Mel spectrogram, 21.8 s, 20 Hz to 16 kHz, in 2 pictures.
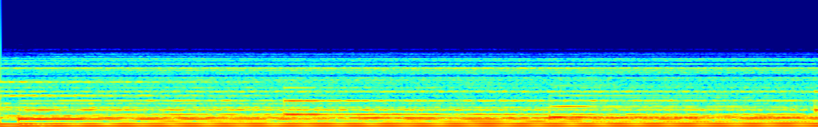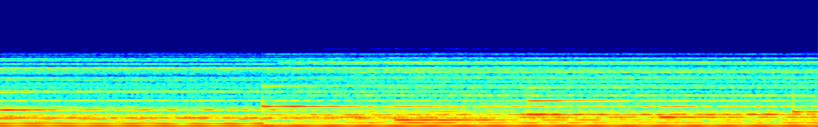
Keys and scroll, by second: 19.2 space.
